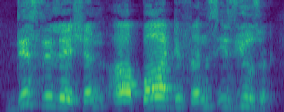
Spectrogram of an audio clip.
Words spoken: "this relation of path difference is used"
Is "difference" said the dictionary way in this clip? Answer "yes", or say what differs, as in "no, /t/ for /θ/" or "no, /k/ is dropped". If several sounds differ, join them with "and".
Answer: yes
